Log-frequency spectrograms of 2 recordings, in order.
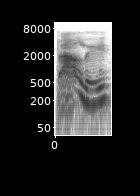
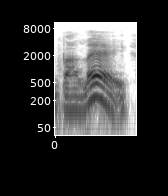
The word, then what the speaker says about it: ballet: That's why in English we say, in British English we say ballet, and Americans say ballet, and croquet, croquet, and crochet, right?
